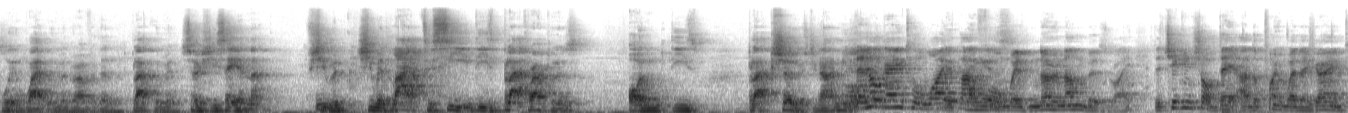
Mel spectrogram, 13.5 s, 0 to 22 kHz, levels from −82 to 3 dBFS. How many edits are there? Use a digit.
1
